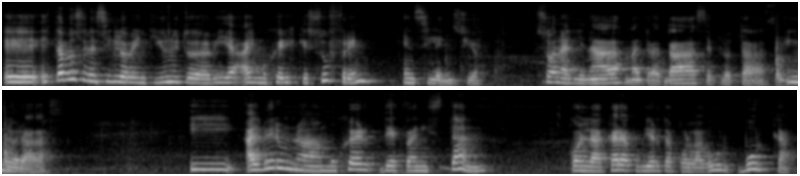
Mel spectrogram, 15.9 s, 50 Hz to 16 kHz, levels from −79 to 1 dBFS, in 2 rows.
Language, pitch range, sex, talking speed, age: Spanish, 190-255 Hz, female, 130 wpm, 50-69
